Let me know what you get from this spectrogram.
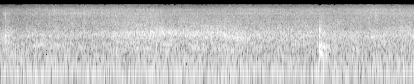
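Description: Freshly added sliced mushrooms sizzling in a hot kadai of fried masala as a spatula stirs them, with one sharp clack of the spatula against the pan about three seconds in, over a steady low hum.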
